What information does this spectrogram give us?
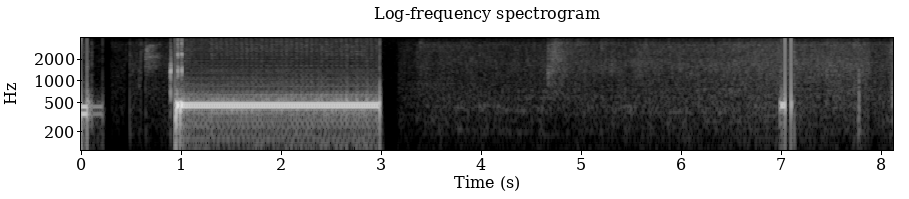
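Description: Telephone line tone during a call transfer: a single steady, mid-pitched tone holds for about two seconds, then cuts to silence, with a couple of brief clicks near the end.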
